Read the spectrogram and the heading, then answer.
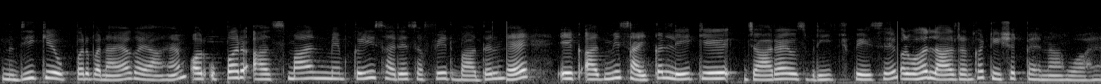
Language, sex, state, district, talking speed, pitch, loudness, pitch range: Hindi, female, Bihar, Vaishali, 190 wpm, 250 Hz, -15 LUFS, 225-270 Hz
